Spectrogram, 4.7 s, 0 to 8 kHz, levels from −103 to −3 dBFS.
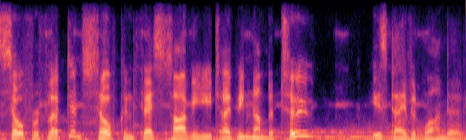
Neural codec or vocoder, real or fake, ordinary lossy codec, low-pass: codec, 16 kHz, 2 kbps, FreqCodec, larger model; fake; Opus, 24 kbps; 7.2 kHz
